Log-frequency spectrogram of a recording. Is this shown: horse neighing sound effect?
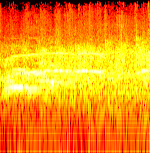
no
